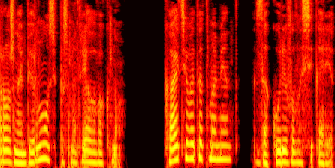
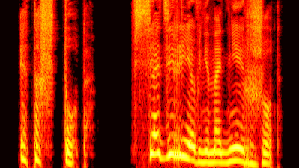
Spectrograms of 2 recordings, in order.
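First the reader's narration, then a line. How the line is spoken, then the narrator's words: Through gritted teeth. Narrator (Russian): Сквозь зубы проговорила Таня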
